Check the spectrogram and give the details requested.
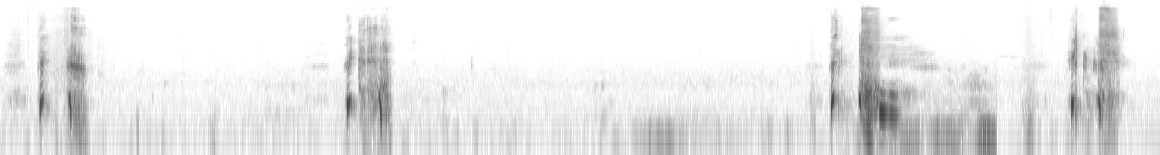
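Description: Four sharp, explosive sneezes separated by quiet pauses in a silent room. A bout of repeated sneezing.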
